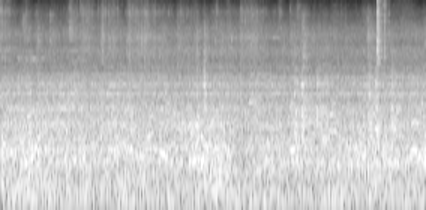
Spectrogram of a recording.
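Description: Kintetsu Nara Line rapid express train running at speed, heard from inside the passenger car: a steady rumble of wheels on rail, with a sharp click about five seconds in.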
